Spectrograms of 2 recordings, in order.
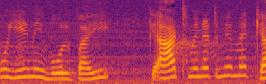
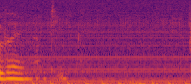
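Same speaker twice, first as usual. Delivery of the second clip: resigned whisper; 14 dB quieter, much slower than usual. Retold or imitated. Silent acceptance of guru's order.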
